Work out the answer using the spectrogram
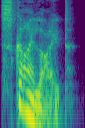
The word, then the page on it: skylight: British English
